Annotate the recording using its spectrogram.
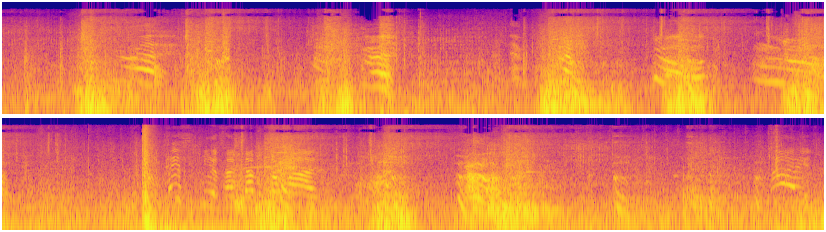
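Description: Flames roar and crackle.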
